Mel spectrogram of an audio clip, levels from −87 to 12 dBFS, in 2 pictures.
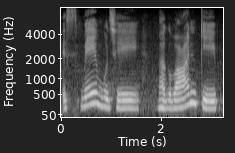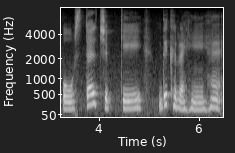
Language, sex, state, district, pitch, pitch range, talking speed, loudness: Hindi, female, Madhya Pradesh, Katni, 170 Hz, 165-205 Hz, 85 wpm, -16 LUFS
